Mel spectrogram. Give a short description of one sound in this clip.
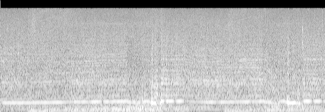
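A sports car engine roars at high speed, its pitch dipping briefly at each gear change.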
